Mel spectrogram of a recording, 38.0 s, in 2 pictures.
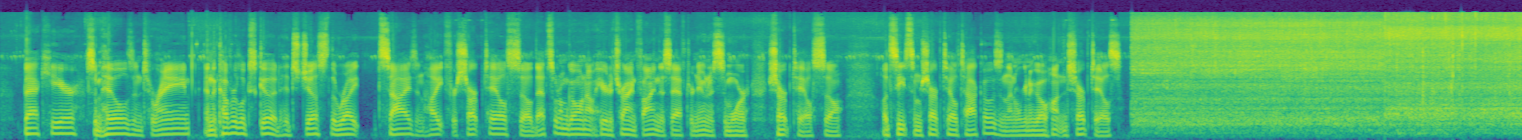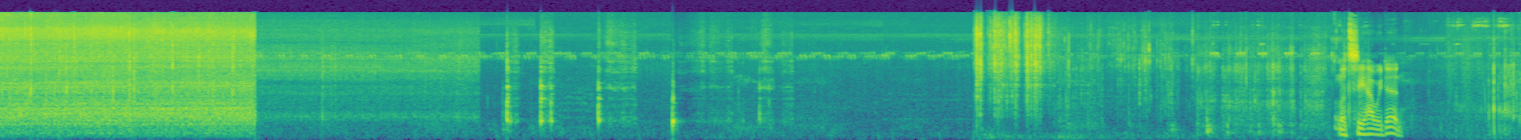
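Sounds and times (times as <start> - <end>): faint insect trill: 2.1 - 3.4, 22.2 - 31.2, 36.6 - 38.0
vegetables sizzling in a pot: 14.2 - 29.0
rustling: 31.2 - 35.7.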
